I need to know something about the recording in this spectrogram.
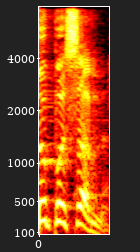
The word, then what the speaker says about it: opossum: Et enfin, parlons des opossums. Cet animal aux États-Unis est appelé opossum, mais aussi simplement possum. Ça semble être une simple contraction. Dans opossum, la première syllabe n'est pas accentuée, donc on l'enlève.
